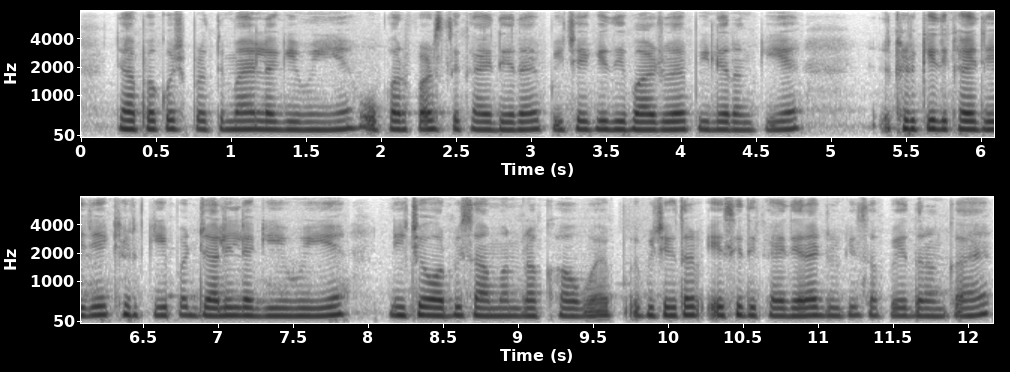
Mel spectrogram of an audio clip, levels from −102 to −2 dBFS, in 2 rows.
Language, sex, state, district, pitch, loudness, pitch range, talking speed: Hindi, female, Andhra Pradesh, Visakhapatnam, 195 Hz, -27 LUFS, 185-200 Hz, 275 wpm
